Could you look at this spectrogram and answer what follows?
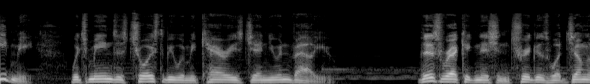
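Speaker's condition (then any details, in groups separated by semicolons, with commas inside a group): No condition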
